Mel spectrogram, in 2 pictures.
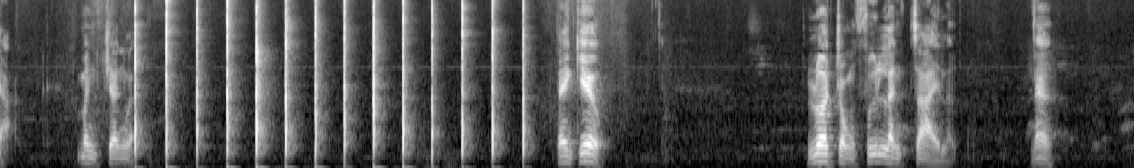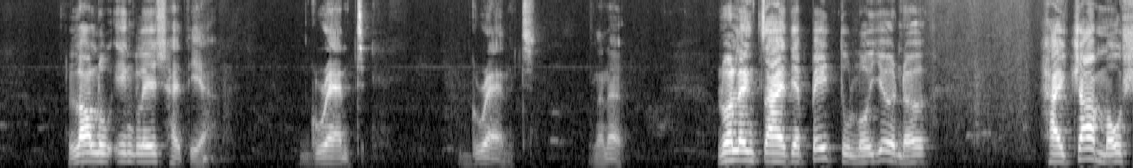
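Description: A middle-aged man speaks with animation close to a microphone.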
